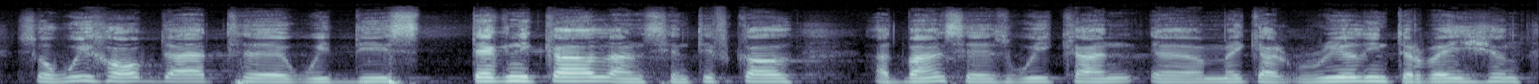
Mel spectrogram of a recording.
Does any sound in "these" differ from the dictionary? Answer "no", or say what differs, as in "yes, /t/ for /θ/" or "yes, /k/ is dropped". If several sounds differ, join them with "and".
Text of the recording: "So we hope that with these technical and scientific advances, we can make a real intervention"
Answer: yes, /s/ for /z/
